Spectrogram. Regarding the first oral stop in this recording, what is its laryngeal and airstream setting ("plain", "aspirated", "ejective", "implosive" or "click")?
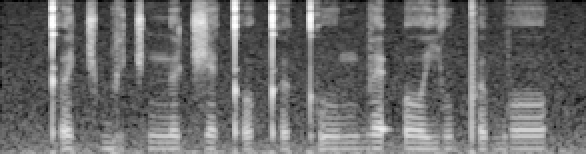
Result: ejective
